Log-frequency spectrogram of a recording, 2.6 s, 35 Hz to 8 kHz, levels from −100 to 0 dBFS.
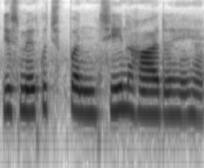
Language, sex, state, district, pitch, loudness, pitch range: Hindi, female, Chandigarh, Chandigarh, 220 Hz, -17 LUFS, 205-230 Hz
